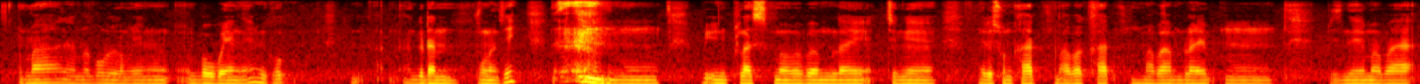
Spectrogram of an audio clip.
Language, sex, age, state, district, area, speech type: Bodo, male, 30-45, Assam, Kokrajhar, rural, spontaneous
